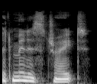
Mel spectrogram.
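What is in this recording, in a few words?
"administrate", British English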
